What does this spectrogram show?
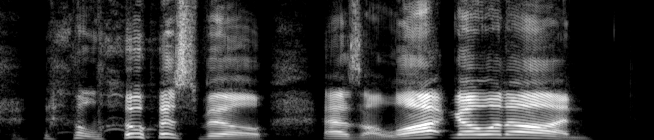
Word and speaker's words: Louisville: They pronounce it Lewisville. No, we're not like that town in Kentucky. They're Louisville. We're Lewisville.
